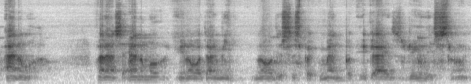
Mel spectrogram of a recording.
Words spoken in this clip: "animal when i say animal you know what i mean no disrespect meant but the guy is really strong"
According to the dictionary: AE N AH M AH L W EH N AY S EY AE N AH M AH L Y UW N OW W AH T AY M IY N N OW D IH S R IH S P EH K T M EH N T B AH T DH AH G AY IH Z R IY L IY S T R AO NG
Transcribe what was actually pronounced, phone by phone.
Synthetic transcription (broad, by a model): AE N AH M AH L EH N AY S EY AE N AH M AH L Y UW N OW W AH T AY M IY N N OW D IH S IH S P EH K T M EH N T B AH T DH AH G AY IH Z R IY L IY S T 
